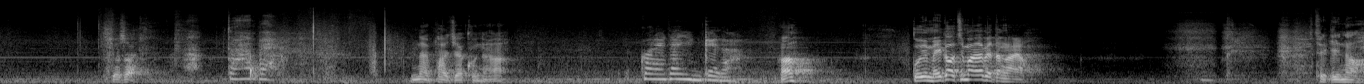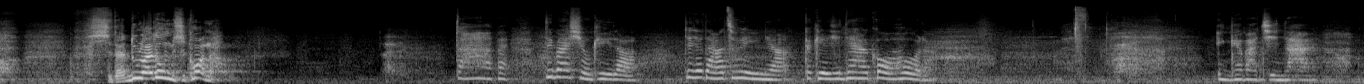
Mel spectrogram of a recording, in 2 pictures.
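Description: A middle-aged man speaks in a concerned, firm voice close by.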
